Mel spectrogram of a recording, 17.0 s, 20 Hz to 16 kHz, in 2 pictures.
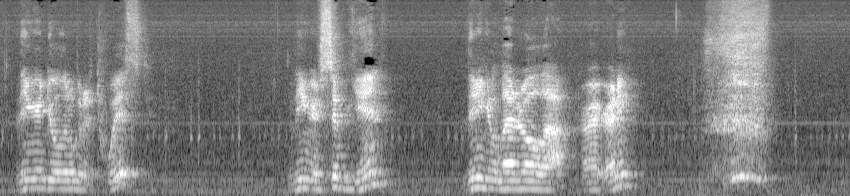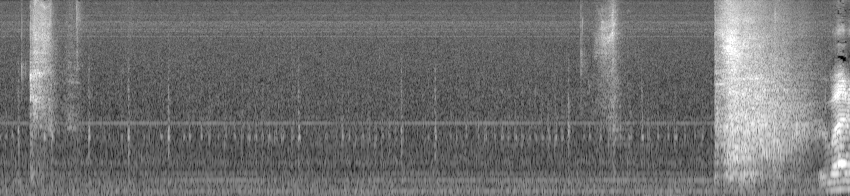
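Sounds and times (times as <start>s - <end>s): low room tone hum: 0.0s - 17.0s
sharp sips of air: 8.8s - 9.2s, 14.4s - 14.8s, 15.6s - 16.7s
loud rush of breath: 15.7s - 16.7s.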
